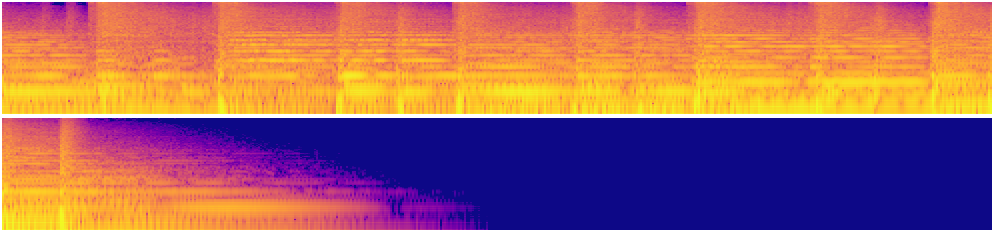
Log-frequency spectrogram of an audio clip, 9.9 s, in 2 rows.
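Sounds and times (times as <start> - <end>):
march music: 0.0 - 6.6.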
